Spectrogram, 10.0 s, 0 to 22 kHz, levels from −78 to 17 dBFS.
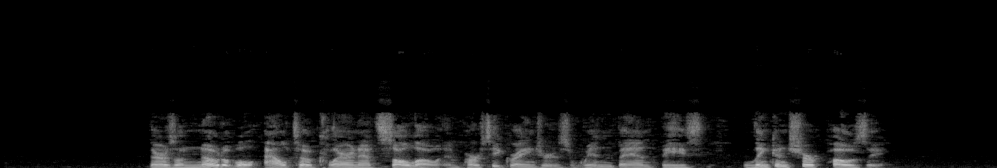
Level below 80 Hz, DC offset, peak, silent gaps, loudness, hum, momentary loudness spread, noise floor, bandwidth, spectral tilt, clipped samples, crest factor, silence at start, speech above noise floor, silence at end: -62 dBFS; under 0.1%; -2 dBFS; none; -18 LUFS; none; 13 LU; -69 dBFS; 7.6 kHz; -5.5 dB/octave; under 0.1%; 18 dB; 1.5 s; 52 dB; 1.15 s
